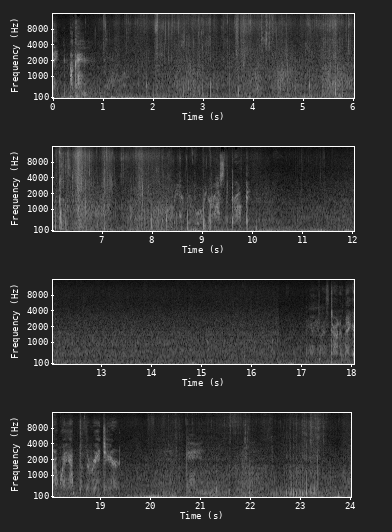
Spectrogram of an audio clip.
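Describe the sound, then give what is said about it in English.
Slow footsteps crunching through woodland brush, stopping for a long quiet pause midway before starting again. Soft and faint throughout, with hushed whispering at times. “So that's the way we've got to walk for the next while.”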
